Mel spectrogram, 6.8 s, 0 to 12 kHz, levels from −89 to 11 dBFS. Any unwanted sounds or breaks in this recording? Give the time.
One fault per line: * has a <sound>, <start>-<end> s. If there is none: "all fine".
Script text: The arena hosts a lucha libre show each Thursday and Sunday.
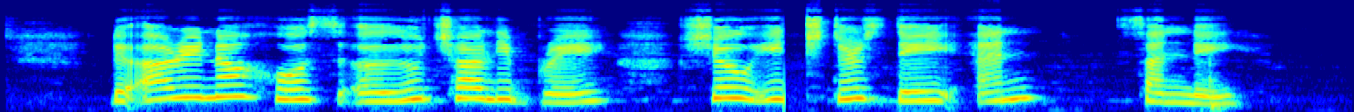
* has a dropout, 3.9-4.0 s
